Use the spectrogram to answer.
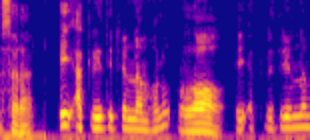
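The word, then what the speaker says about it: ر: এখন দেখেন এই যে নুক্তা ছাড়া এই আকৃতিটার নাম হলো র।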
